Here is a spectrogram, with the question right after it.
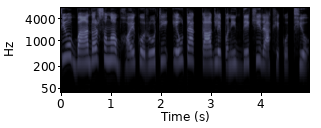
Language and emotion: Nepali, neutral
